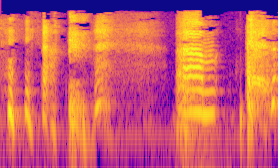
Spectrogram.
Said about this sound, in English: I'm getting over bronchitis, so if I'm coughing, forgive me. Just cough the other direction.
